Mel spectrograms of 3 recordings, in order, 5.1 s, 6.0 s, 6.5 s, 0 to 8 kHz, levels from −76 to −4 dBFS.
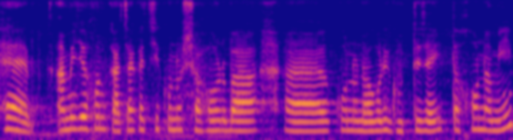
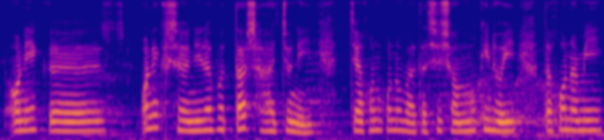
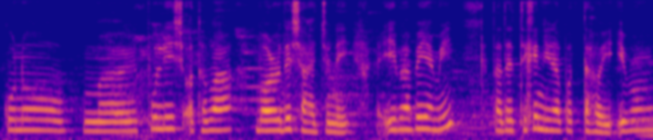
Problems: constant background noise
